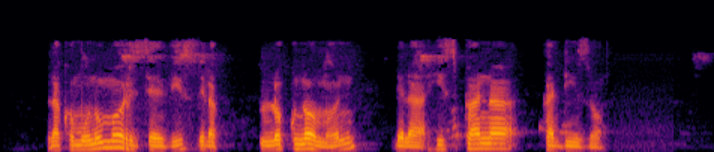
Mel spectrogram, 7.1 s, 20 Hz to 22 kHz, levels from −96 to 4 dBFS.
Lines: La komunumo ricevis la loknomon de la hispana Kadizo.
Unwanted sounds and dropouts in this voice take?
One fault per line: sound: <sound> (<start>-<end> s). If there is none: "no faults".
no faults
